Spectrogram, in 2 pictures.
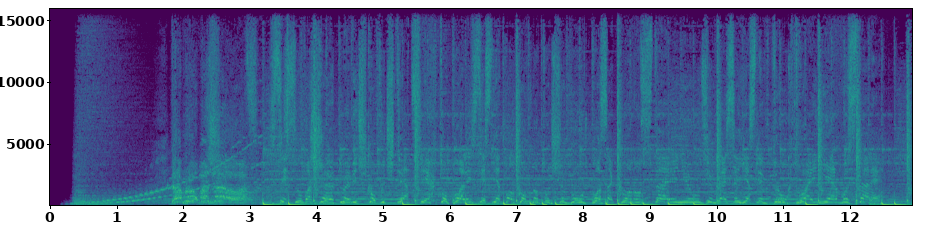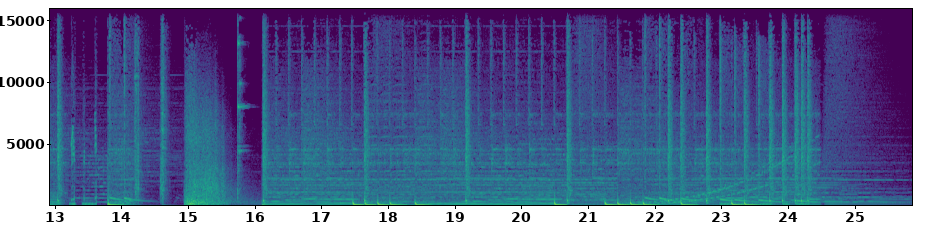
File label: russian rap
